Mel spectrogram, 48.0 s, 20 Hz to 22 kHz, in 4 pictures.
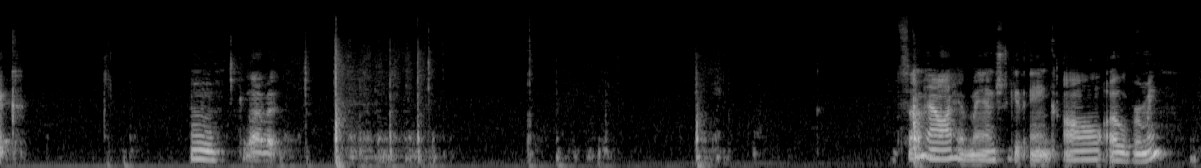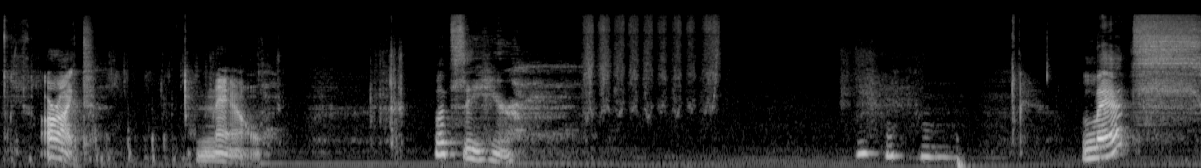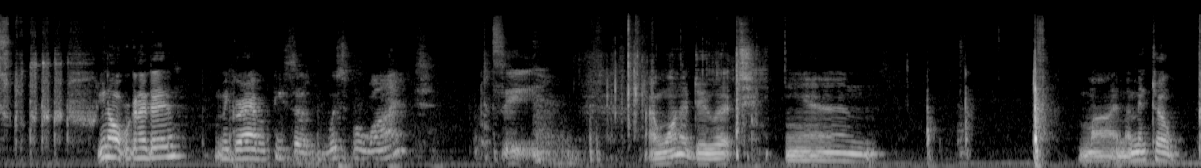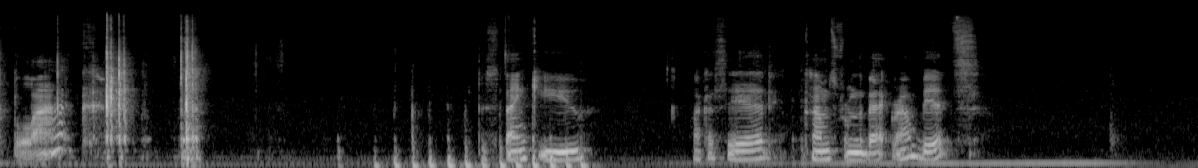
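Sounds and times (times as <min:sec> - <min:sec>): hand rubbing strokes: 0:17.7 - 0:19.4.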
